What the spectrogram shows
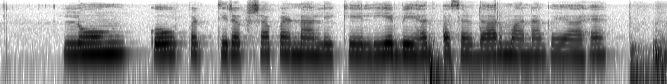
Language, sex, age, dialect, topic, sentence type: Hindi, female, 25-30, Marwari Dhudhari, agriculture, statement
